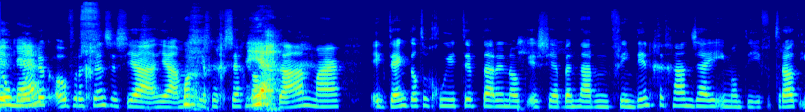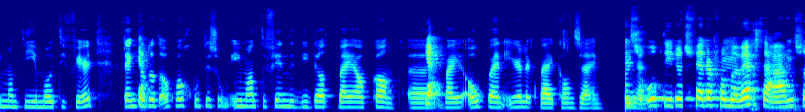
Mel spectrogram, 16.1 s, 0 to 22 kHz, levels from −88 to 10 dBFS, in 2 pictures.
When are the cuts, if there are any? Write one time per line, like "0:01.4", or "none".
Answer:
0:12.1
0:14.3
